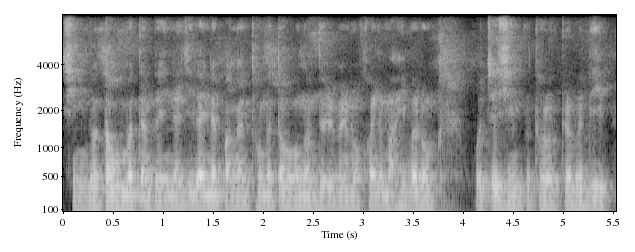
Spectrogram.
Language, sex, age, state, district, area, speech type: Manipuri, male, 18-30, Manipur, Bishnupur, rural, spontaneous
